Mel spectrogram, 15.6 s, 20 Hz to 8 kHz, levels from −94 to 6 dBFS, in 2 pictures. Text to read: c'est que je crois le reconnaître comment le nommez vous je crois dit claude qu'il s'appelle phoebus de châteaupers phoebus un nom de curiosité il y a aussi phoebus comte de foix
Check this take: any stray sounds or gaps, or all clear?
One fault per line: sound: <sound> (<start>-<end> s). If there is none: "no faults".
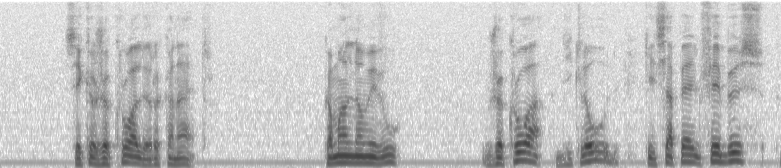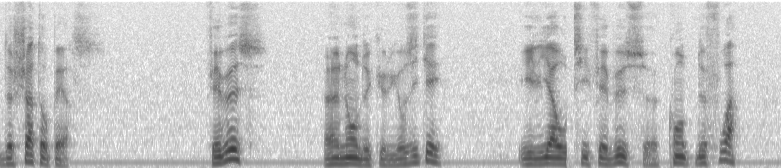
sound: dropout (13.5-13.6 s)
